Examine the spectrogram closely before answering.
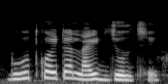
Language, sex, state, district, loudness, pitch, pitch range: Bengali, female, Assam, Kamrup Metropolitan, -13 LUFS, 240 Hz, 225-285 Hz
